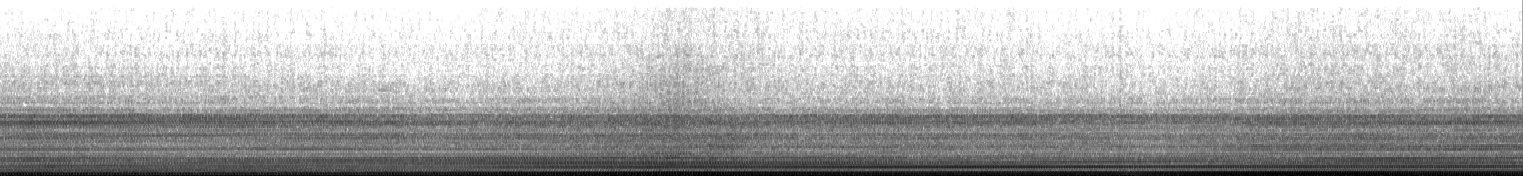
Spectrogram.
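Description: VW Fusca (Beetle) engine running under load at highway speed, heard from inside the car, its note climbing slowly and steadily as the car accelerates, over steady wind and road noise.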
